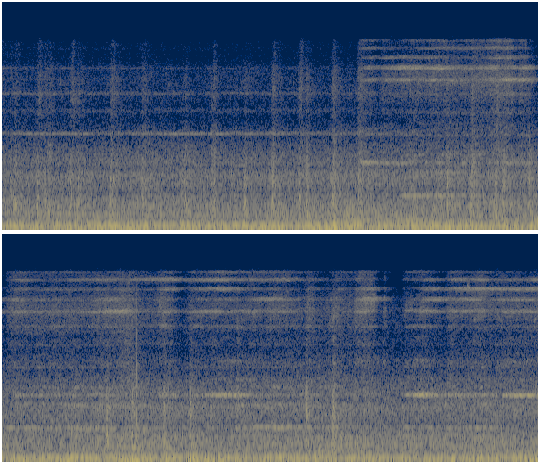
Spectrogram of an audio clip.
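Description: A train moving on the rails with a steady rumble. About five seconds in, a high metallic squeal of several shrill tones at once sets in and keeps going.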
